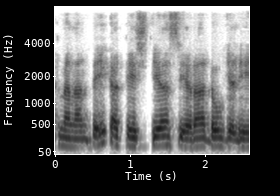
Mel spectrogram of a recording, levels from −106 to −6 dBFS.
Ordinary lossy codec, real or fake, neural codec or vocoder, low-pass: AAC, 48 kbps; fake; codec, 16 kHz, 4.8 kbps, FACodec; 7.2 kHz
